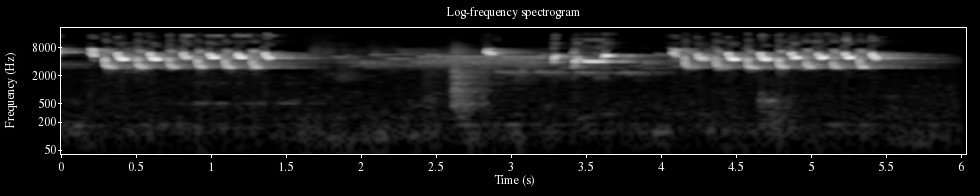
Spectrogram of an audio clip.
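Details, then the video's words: Widania-style song of a Moroccan European goldfinch: two quick, rhythmic tinkling trills separated by a short buzzy chirp and a soft click. "الحسون المراكشي لغة الويدانية"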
